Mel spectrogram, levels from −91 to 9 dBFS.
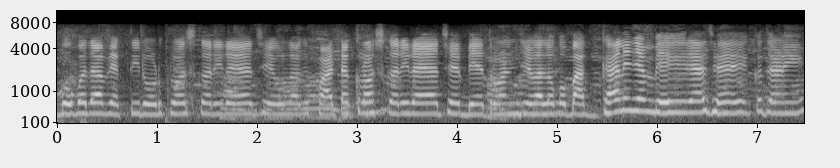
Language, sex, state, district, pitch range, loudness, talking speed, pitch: Gujarati, female, Gujarat, Gandhinagar, 280-300 Hz, -15 LUFS, 210 wpm, 290 Hz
